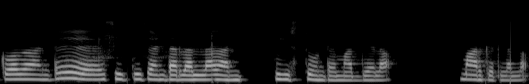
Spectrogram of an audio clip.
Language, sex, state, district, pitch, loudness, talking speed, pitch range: Telugu, female, Telangana, Karimnagar, 225 Hz, -28 LUFS, 115 wpm, 205-235 Hz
